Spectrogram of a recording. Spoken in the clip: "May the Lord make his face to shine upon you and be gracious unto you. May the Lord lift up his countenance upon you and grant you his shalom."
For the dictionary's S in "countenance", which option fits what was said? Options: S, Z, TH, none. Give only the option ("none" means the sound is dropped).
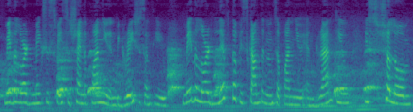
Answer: S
